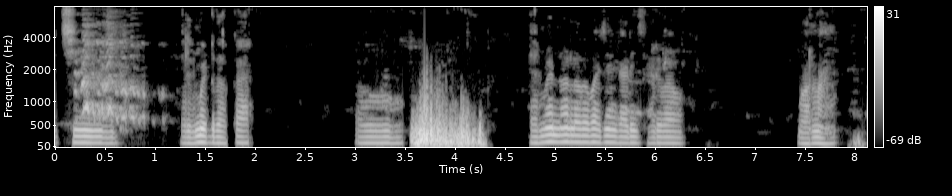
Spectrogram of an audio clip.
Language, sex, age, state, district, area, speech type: Odia, male, 18-30, Odisha, Bargarh, urban, spontaneous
